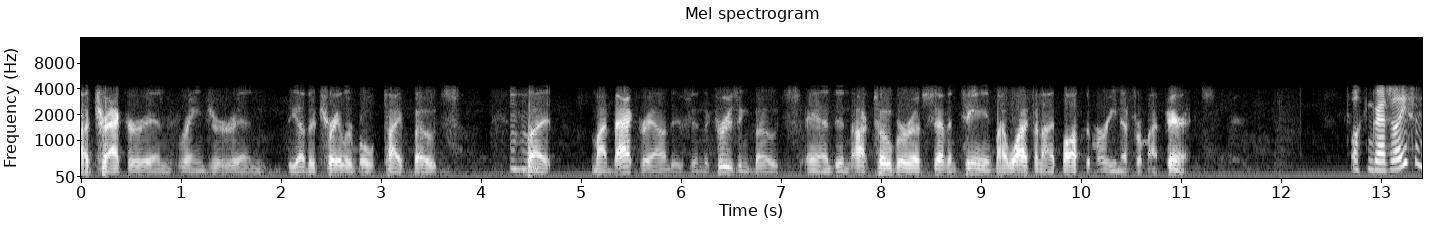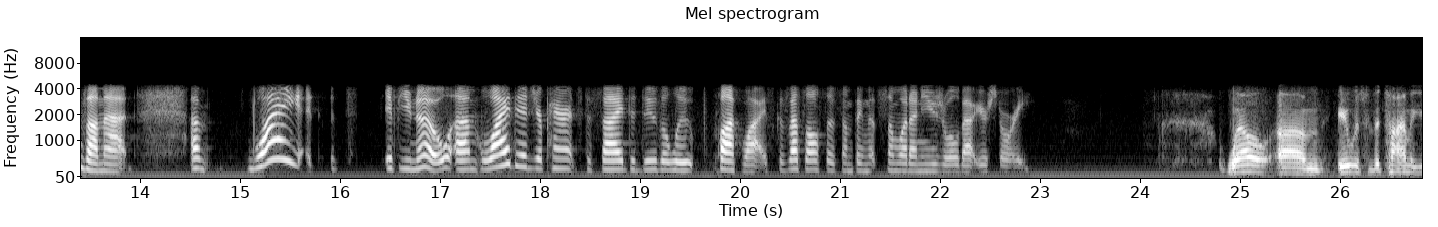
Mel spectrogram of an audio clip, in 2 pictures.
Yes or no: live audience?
no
